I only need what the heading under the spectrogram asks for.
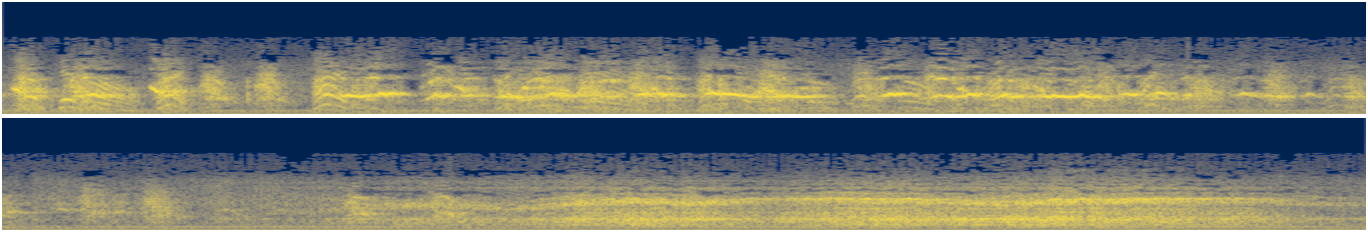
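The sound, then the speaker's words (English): A pack of sled dogs, among them Chico and Frisco, bark and yip excitedly in rapid, overlapping bursts, loud, as they are ordered to their feet to set off, before settling into a steadier, drawn-out whining chorus toward the end. “I'm going to take these dogs part of the way, just for the sake of appearances.”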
